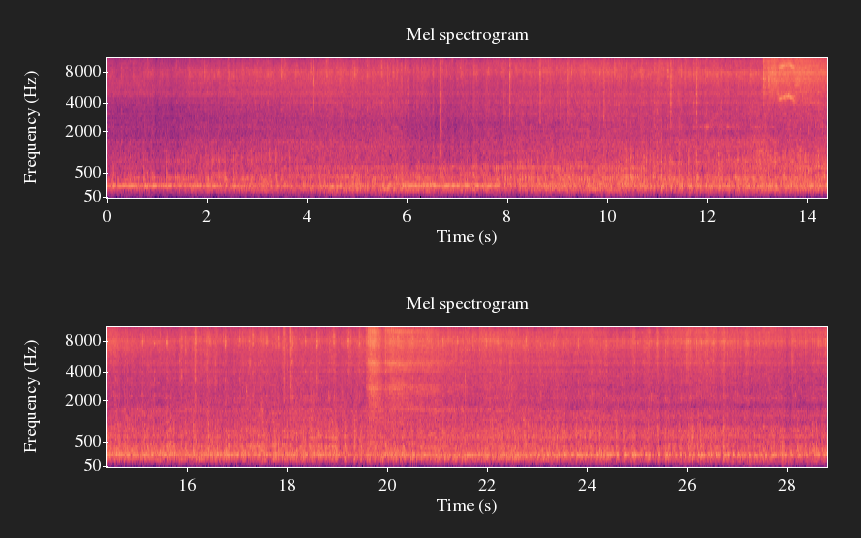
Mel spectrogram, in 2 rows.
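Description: British Rail Class 60 diesel locomotive's eight-cylinder Mirrlees engine running with a steady drone as the locomotive draws slowly to a stop with its train of tank wagons.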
